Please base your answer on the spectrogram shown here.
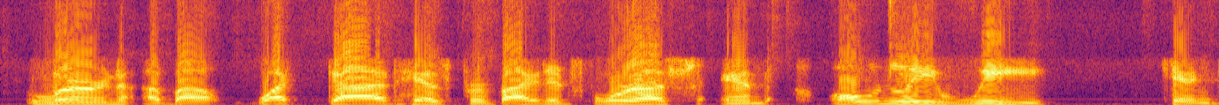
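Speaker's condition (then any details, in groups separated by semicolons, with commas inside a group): Cerebral palsy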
